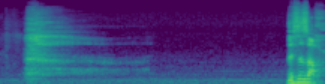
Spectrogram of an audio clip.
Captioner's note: sighs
